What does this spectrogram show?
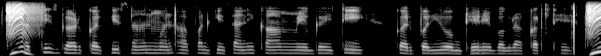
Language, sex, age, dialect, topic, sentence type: Chhattisgarhi, female, 25-30, Northern/Bhandar, agriculture, statement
